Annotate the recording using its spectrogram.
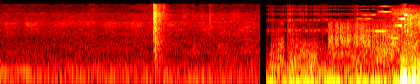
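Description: Quiet room tone with a low hum and a single sharp click about a second and a half in, then an abrupt cut to a loud whooshing intro sound effect that builds into synth music.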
